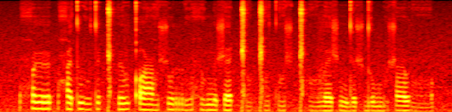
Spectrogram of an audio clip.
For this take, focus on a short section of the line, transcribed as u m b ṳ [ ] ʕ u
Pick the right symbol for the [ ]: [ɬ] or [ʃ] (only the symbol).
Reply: ʃ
